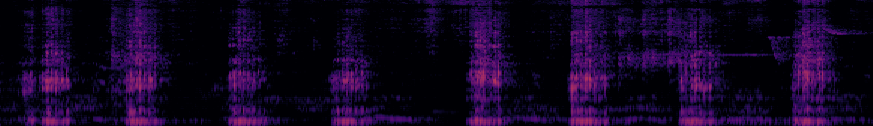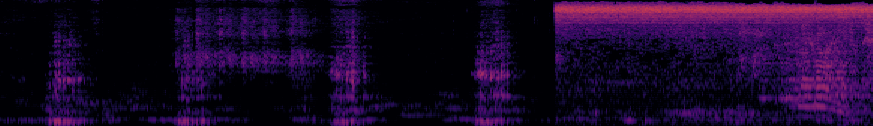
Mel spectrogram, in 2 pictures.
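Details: Lion fighting a tiger, deep low roars and grunts pulsing roughly once a second for about twelve seconds, then a loud steady high-pitched whine cuts in over weaker rumbling.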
